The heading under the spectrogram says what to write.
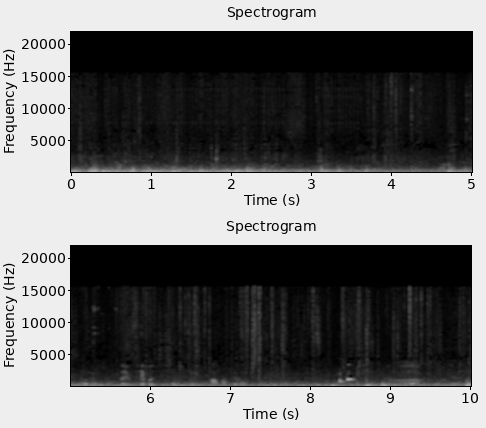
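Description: A loud, steady low rumble fills the cabin of a Nankai Electric Railway Rapi:t β express train running at speed from Rinku Town to Namba, with a constant roar and faint rattles and clicks throughout.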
